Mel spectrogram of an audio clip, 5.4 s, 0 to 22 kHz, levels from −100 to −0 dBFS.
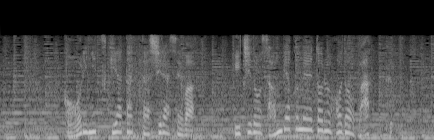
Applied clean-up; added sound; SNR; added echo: none; none; none; none.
